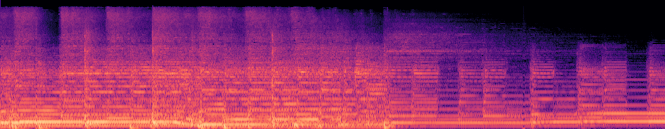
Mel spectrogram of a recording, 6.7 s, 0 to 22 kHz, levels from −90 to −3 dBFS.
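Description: Music clip with two short repeated-buffer glitches. Around 0.36 s a tiny 5 ms slice plays twice more, and from 5.22 to 5.25 s one loops four extra times, a brief buzz fitting a 5 ms buffer. New audio arrived late, so the device replayed it. Nothing seems lost.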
